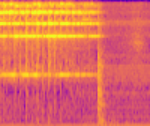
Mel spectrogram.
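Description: A high electronic ring with a fast trill, like a telephone or alarm ringer. It stops abruptly about a second and a half in.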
